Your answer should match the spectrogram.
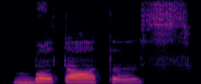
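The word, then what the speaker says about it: بطاطس: So the Arabic language does not have a p sound. It replaces it with b when it borrows it from English. So batatas is potatoes.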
